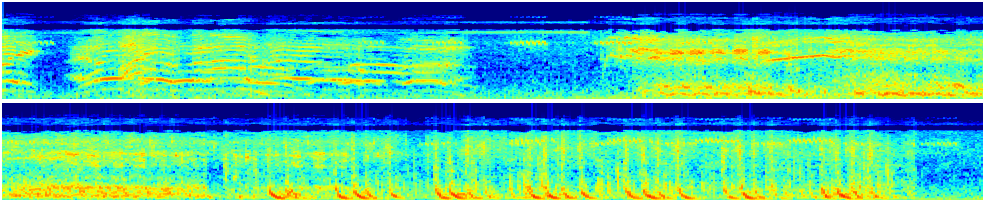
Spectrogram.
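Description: Horses neigh as riders mount and set off in a radio drama, with loud whinnies at the start, then voices of several people talking over more neighing and clopping sounds.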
